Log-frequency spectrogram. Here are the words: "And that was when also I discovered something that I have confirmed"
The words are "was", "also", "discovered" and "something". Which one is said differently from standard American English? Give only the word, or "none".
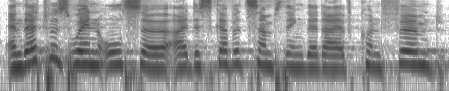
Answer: none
